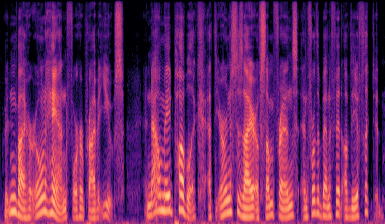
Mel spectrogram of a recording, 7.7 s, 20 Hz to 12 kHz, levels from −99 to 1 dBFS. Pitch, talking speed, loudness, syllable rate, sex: 155 Hz, 210 wpm, -20 LUFS, 5.5 syllables/s, male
